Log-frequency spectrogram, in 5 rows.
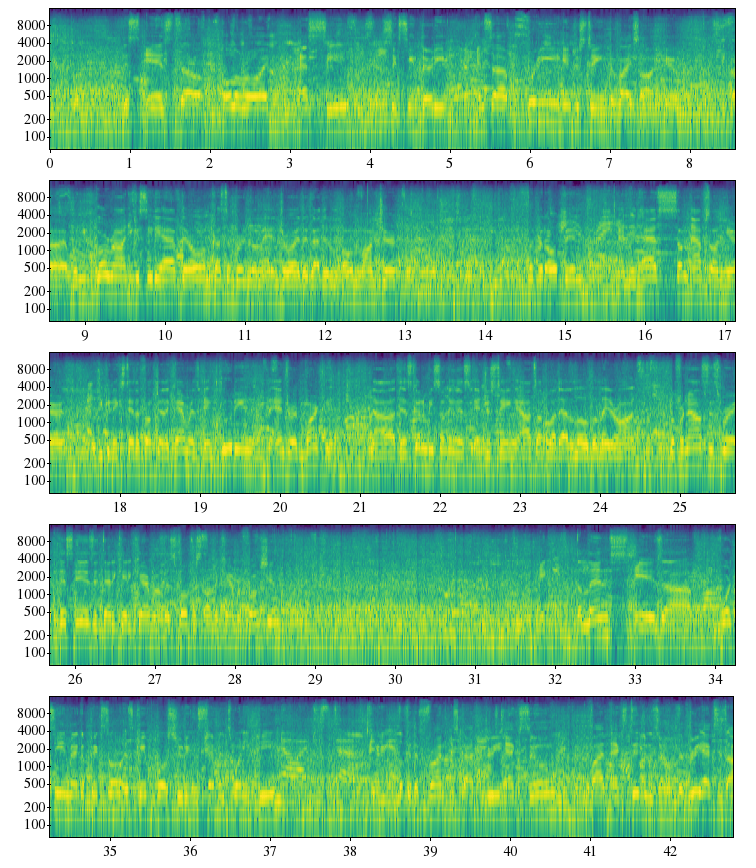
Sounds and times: Speech: 0:00.9 - 0:13.0, 0:14.4 - 0:28.6, 0:31.8 - 0:42.7.

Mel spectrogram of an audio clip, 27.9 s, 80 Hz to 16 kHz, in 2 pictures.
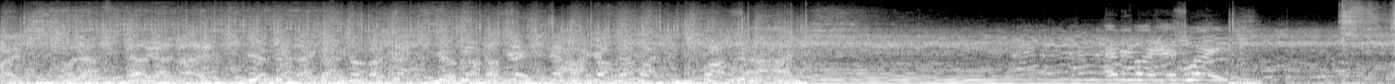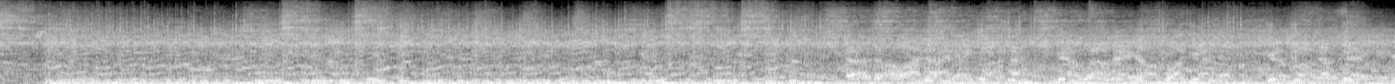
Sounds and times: Music: 0:00.0 - 0:27.9
Speech: 0:11.0 - 0:12.4.

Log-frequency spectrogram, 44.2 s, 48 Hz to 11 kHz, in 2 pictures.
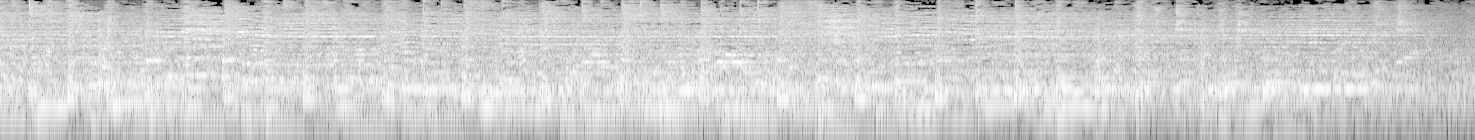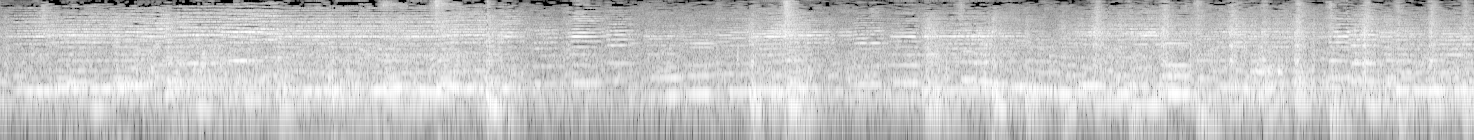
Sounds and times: Tender music: 0:00.0 - 0:21.5
Speech: 0:00.0 - 0:44.2.

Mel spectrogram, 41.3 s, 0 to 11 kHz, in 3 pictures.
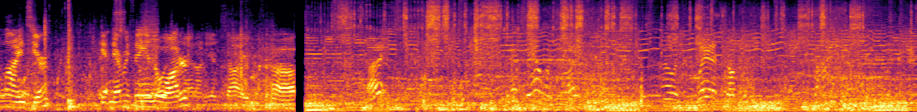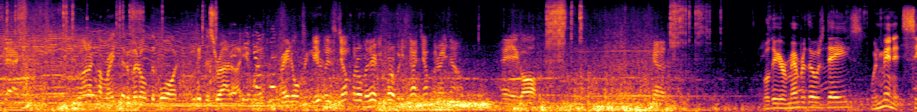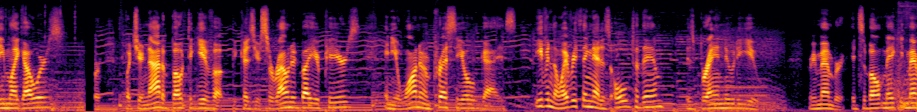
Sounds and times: Speech: 0:14.9 - 0:20.7, 0:25.2 - 0:28.5, 0:29.4 - 0:38.9, 0:39.7 - 0:41.2.

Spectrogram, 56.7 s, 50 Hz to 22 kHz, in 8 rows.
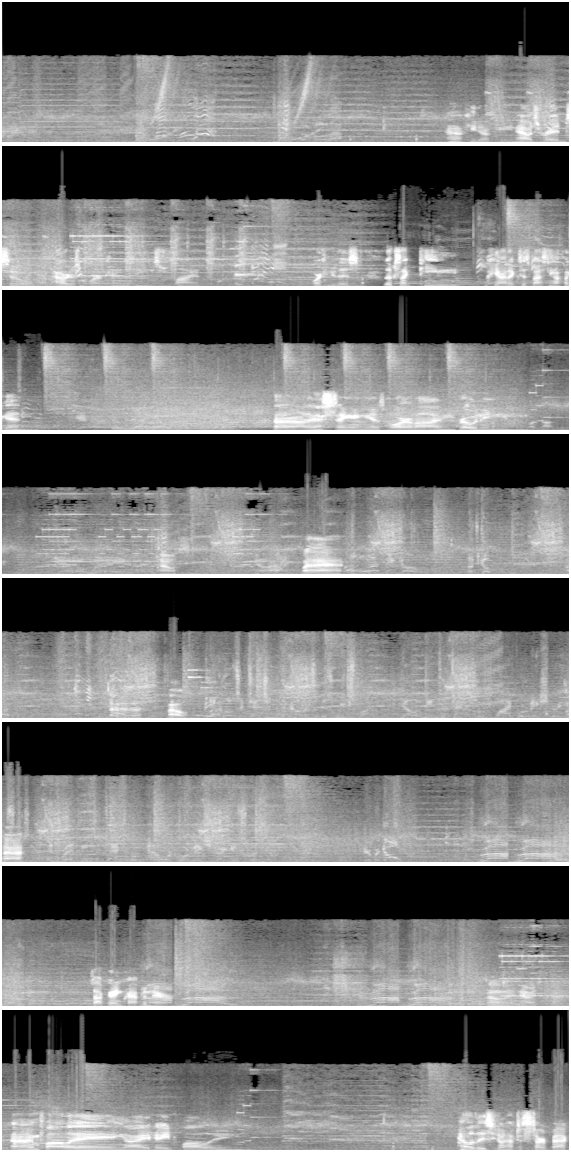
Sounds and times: Music: 0:00.0 - 0:56.7
Speech: 0:05.6 - 0:09.6, 0:17.6 - 0:21.0, 0:55.3 - 0:56.7.

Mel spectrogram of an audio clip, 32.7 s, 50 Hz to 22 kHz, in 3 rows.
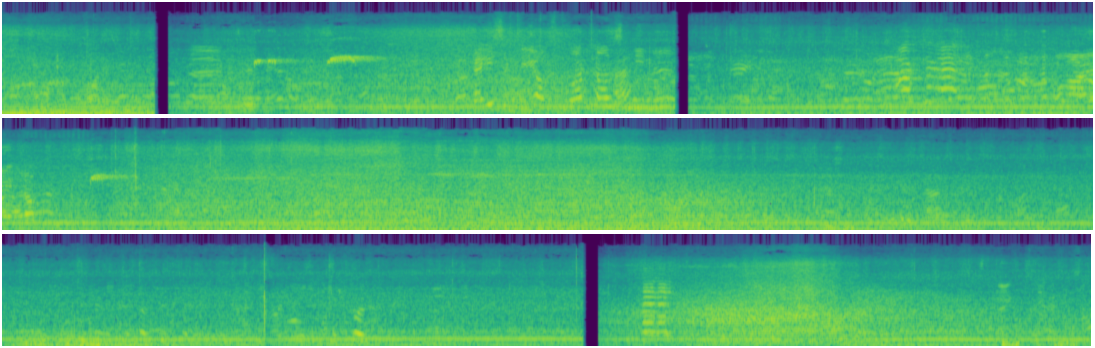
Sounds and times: Car: 0:00.0 - 0:32.7.

